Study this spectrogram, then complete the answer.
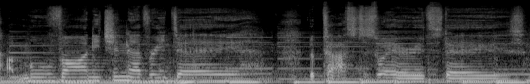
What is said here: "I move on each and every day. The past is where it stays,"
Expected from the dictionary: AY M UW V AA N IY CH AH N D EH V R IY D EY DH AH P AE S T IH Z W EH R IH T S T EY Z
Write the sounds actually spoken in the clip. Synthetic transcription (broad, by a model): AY M UW V N IY CH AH N EH V R IY D EY DH AH P AE S T IH Z W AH R IH T S T EY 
